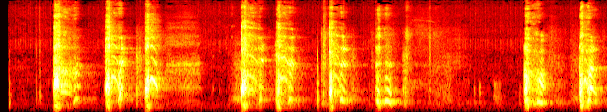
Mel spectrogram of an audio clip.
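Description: A person coughing in short fits: a few sharp coughs, a pause, several more, then another pair near the end.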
